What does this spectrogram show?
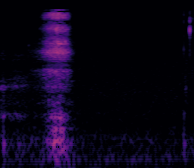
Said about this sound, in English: I'm like sniffing over here um, a little bit. it also doesn't help that it's like super cold and snowing here.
